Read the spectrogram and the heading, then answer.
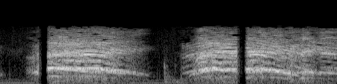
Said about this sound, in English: Hey, here he comes now. Come on, fellas. Three cheers for Rigger McClure. Hooray!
